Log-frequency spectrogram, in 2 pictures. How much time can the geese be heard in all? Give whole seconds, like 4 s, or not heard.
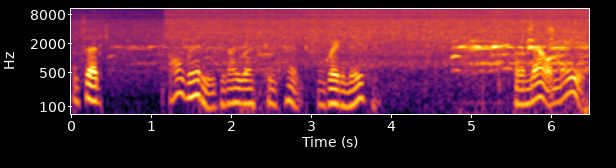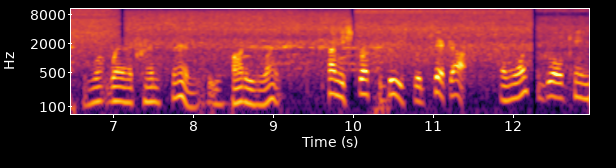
6 s.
